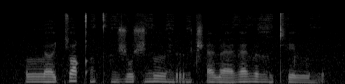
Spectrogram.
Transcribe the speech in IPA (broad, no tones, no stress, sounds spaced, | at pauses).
lː ɐ c o qʼ ə̤ t̪ʰ ə̤ ʒ o ʃ ə̤ lː æ̤ r ə̤ t͡ʃʼ æ ɳ æ ð æ ð ə ɣ ə̤ cʰ e lː ə̤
